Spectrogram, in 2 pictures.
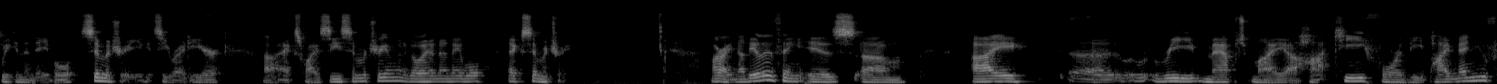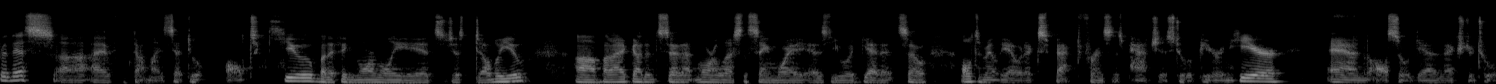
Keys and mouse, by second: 3.7 click, 4.4-7.4 drag, 13.4-14.9 drag, 16.5 alt+q.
